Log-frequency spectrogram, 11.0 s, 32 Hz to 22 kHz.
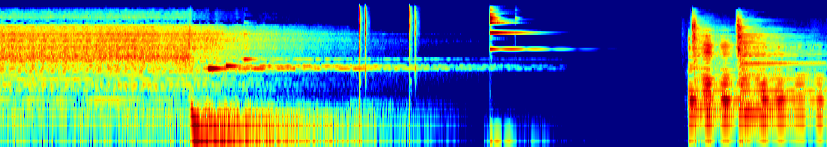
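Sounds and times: notification bell ding: 0:06.5 - 0:07.6.

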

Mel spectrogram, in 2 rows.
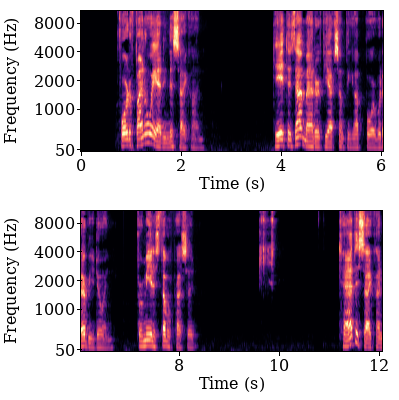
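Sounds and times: camera shutter click: 0:09.6 - 0:10.0.

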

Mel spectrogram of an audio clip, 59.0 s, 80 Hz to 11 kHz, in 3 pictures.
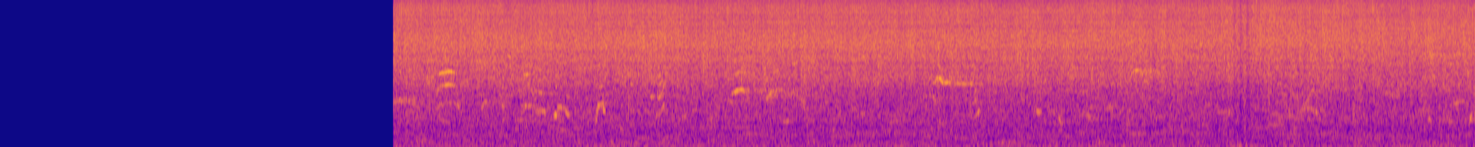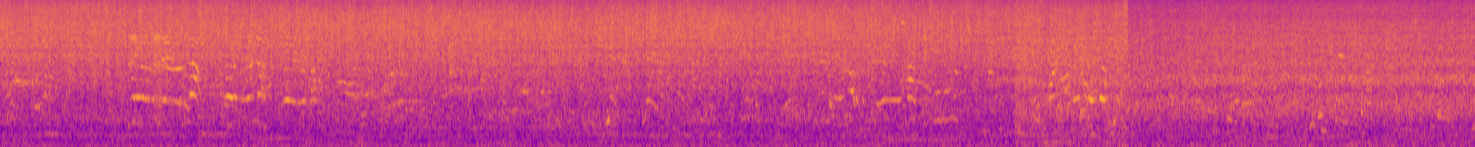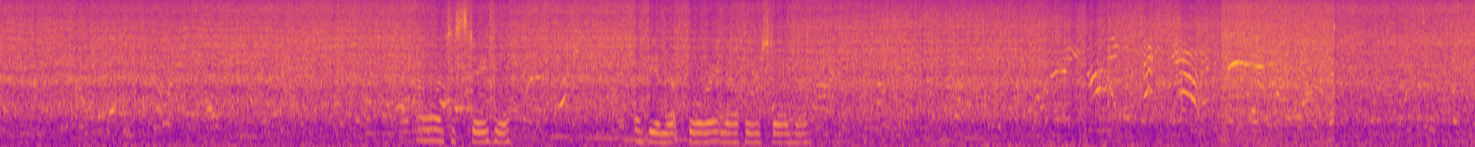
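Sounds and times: fountain water pattering down: 0:05.3 - 0:59.0.

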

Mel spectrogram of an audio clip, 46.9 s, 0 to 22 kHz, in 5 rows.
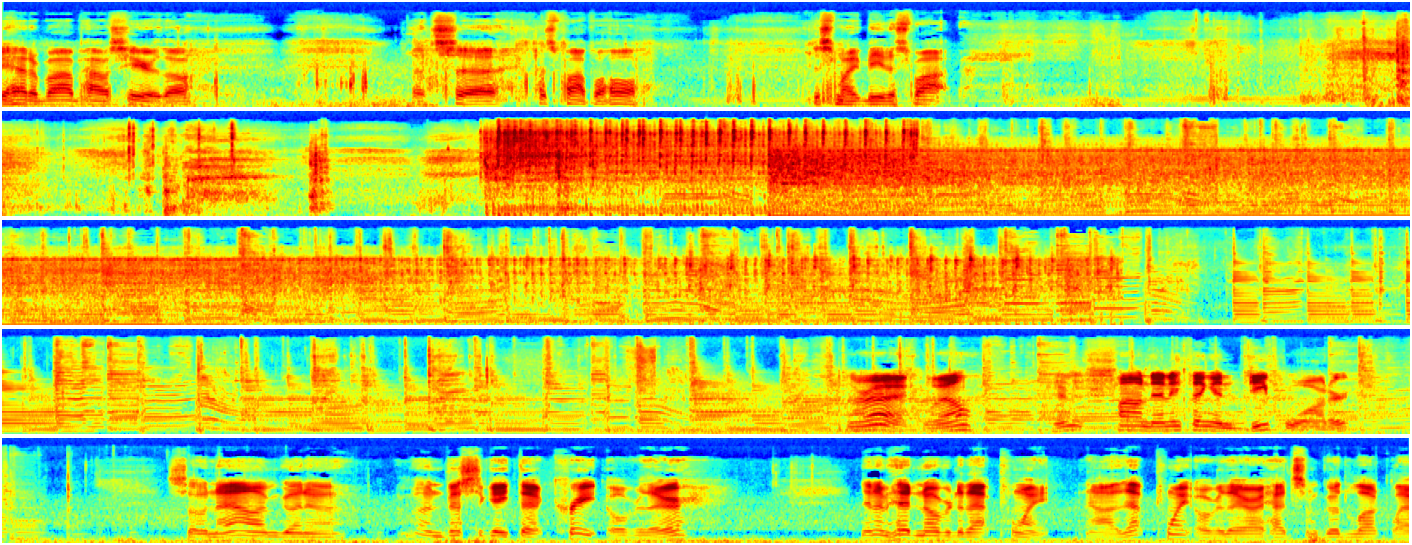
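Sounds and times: auger boring through ice: 0:12.6 - 0:26.8
ice auger engine running: 0:12.6 - 0:26.8
guitar music: 0:12.6 - 0:38.0.

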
